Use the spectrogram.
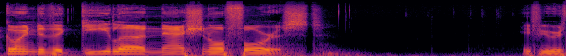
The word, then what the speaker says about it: Gila: we'd meet you there I wonder if they say Gila or hila because it's a hila monster right I think that's how you say it but I've never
